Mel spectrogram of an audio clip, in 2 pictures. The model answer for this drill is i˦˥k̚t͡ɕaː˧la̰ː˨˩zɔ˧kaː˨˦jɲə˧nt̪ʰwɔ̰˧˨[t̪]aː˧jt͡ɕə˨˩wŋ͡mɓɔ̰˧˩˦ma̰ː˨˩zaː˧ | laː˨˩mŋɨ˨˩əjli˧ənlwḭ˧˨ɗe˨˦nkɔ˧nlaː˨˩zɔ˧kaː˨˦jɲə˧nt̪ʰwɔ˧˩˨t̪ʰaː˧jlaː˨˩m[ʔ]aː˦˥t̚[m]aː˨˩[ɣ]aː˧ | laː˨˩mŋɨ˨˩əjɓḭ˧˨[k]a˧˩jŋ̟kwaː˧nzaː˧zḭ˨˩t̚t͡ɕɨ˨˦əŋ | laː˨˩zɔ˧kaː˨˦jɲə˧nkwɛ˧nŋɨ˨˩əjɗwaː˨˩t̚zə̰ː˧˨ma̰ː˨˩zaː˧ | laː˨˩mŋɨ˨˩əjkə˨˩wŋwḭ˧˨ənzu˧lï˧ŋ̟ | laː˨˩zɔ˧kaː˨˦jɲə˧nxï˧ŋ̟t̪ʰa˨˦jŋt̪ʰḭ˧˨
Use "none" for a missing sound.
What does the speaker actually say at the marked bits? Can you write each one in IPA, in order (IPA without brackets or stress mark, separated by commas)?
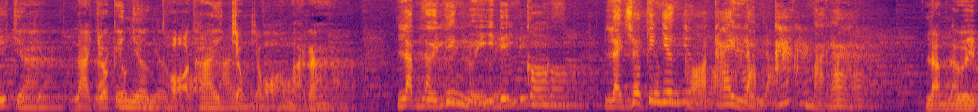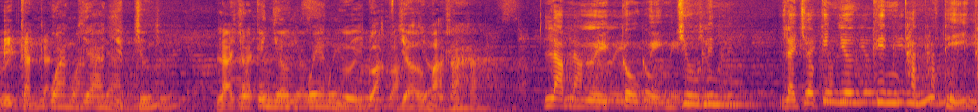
t̪ʰ, ʔ, m, z, k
